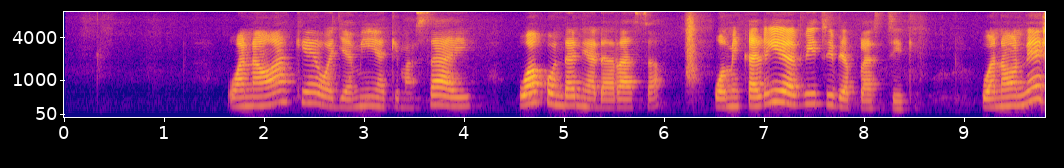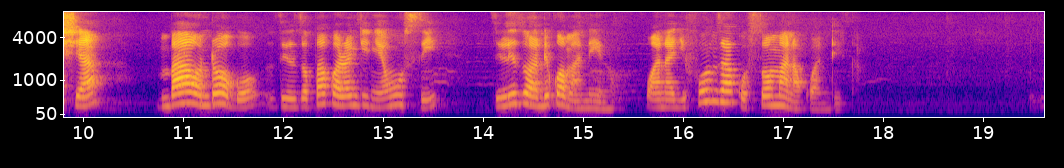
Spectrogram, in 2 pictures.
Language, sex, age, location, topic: Swahili, female, 18-24, Dar es Salaam, education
